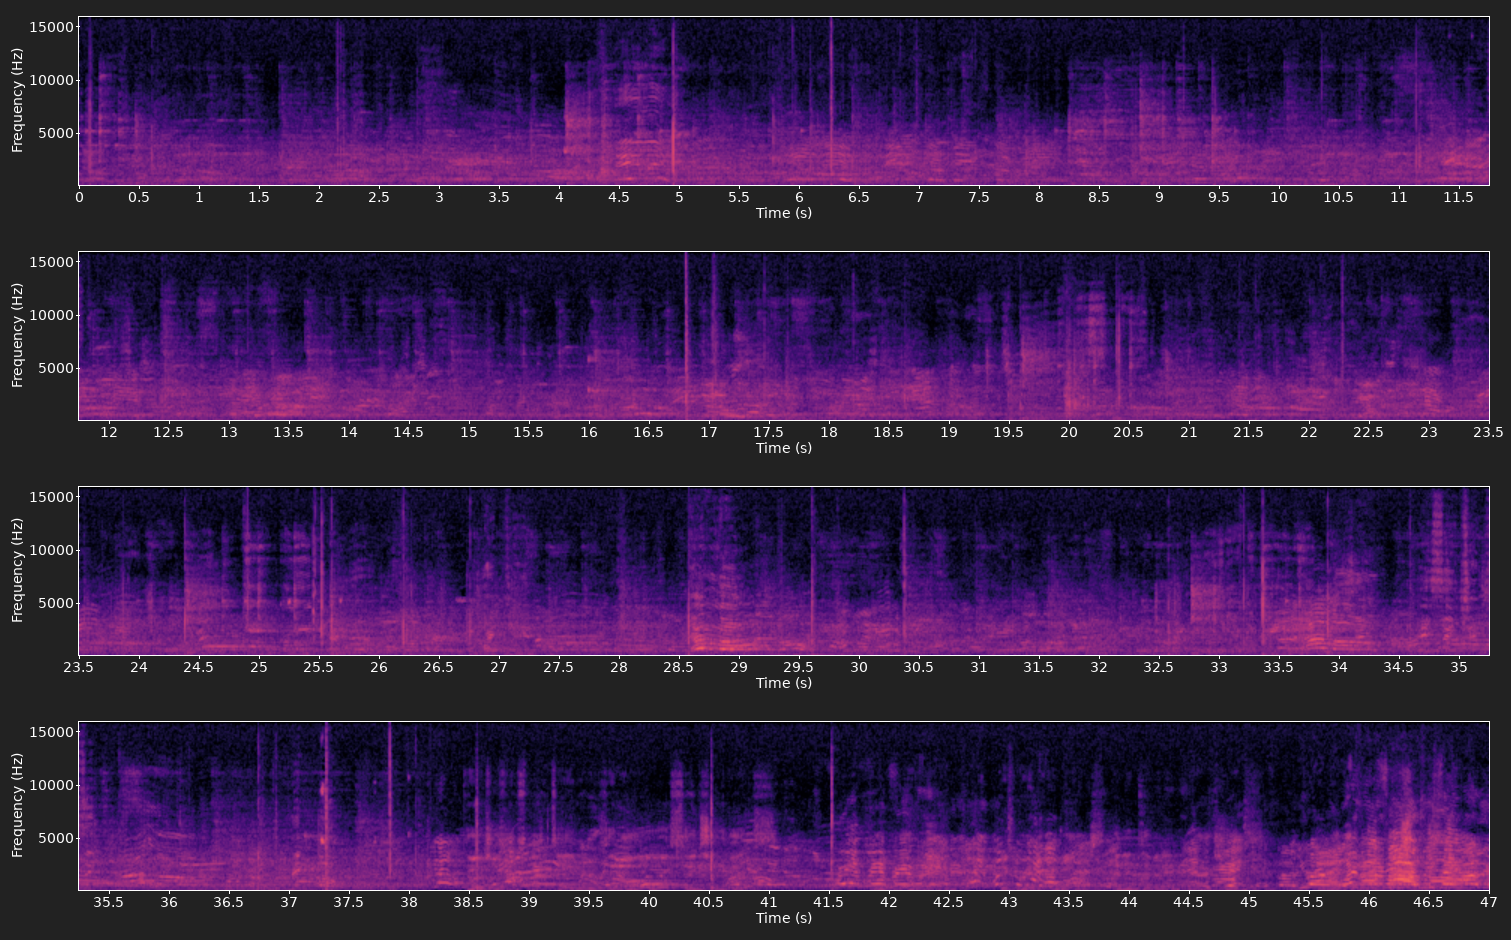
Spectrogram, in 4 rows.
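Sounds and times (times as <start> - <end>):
crowd chatter: 0.0 - 47.0
murmur of spectators: 0.0 - 47.0.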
